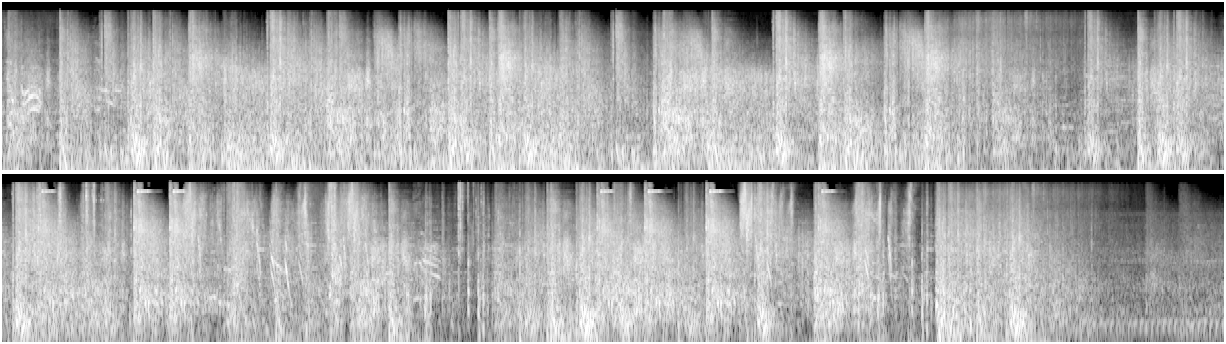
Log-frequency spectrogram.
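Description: Battle gunfire, many rifles and automatic weapons firing rapidly and overlapping, with heavy explosion booms in the first several seconds. The firing thins out near the end.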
